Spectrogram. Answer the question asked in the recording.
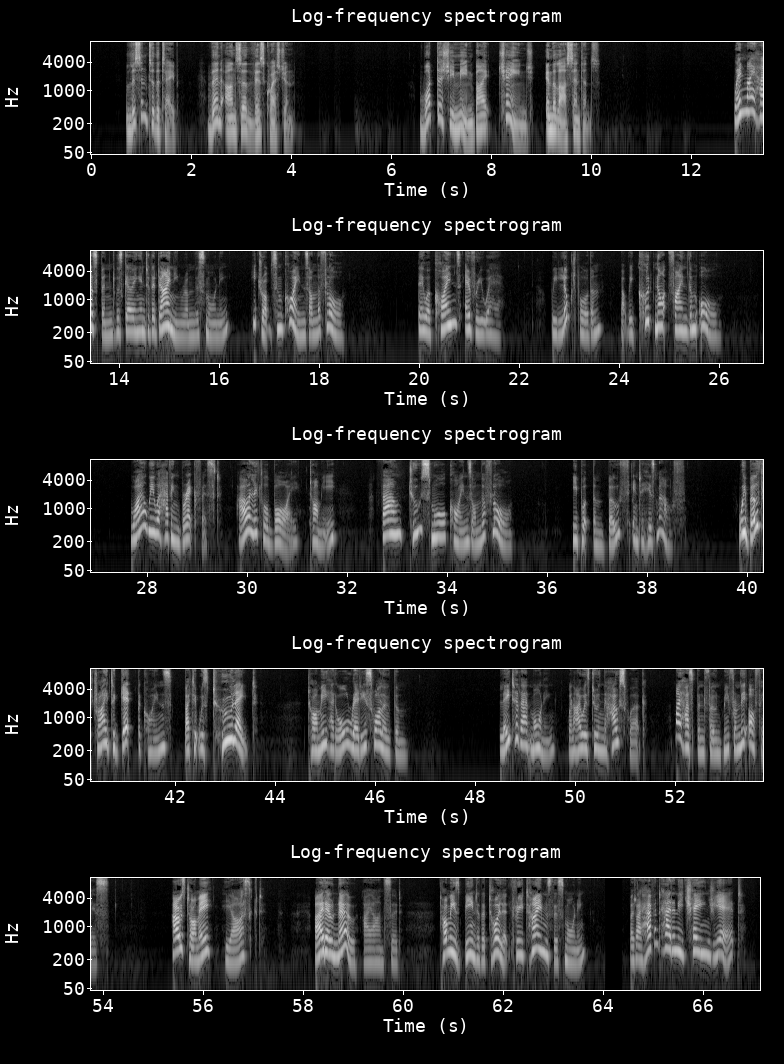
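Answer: The coins (money) Tommy swallowed; they haven't come out yet (a pun on change meaning coins)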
